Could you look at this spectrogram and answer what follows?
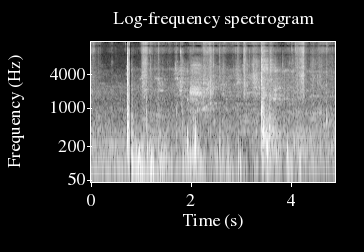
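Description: Small plastic water bottle flipped and landing on a wooden table: a sharp knock about three-quarters of a second in and another about three and a half seconds in, with lighter knocks between.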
